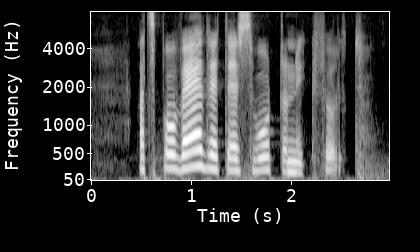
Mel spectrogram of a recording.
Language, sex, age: Swedish, female, 31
